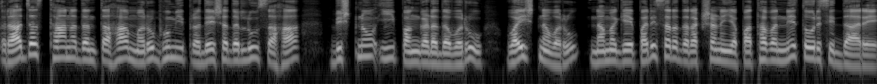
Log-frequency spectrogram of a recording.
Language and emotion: Kannada, neutral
